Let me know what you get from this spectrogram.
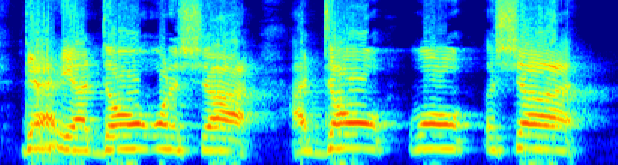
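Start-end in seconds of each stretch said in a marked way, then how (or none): none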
